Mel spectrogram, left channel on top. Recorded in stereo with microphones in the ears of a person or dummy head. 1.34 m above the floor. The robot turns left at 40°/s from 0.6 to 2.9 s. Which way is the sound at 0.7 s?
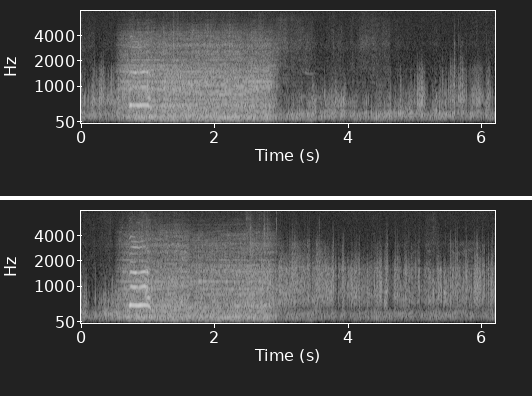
25° right (ahead or behind).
